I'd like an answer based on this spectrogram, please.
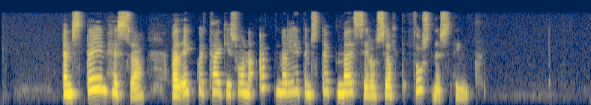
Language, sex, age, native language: Icelandic, female, 40-49, Icelandic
